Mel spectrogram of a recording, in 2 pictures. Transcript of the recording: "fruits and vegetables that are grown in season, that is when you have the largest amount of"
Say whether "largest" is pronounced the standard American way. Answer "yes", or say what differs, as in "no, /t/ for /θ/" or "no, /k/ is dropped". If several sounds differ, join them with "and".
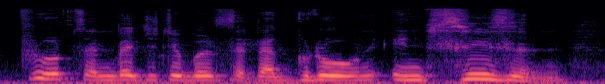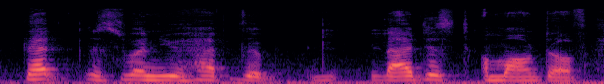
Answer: yes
